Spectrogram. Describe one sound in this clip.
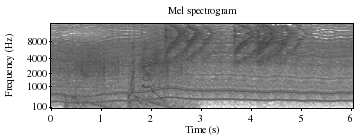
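A game kart engine hums steadily.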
